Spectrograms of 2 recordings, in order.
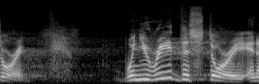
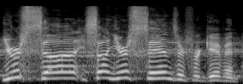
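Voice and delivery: emphatic; 9 semitones higher, 4 dB louder, slower than usual. Acted. Jesus line redone, higher and louder.

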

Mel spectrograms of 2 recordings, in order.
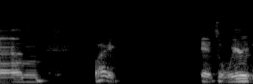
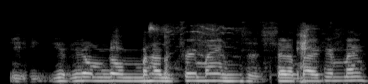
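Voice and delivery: higher, mumbled Southern voice; 5 semitones higher than usual. Pretend. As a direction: lightly play a rambling country soldier. Voicing the Southern soldier.

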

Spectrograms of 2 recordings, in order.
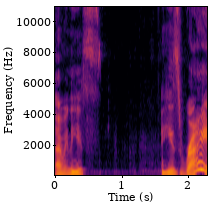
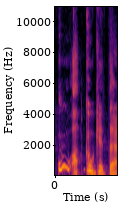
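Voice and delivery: high-pitched eager imitation; like a dog off after a toy; mock eager; 7 semitones higher than usual. Co-host mimics him fetching the Frisbee, mock eager.

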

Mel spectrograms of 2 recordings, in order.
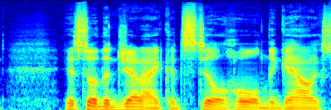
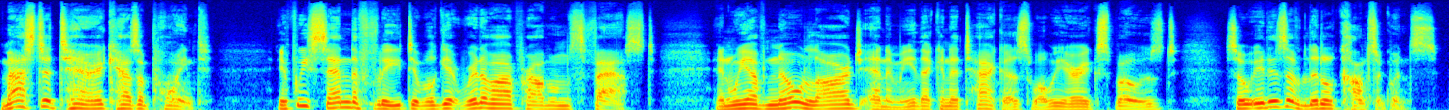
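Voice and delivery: higher, decisive leader's voice; imperious ruling to the council; commanding Grand Master; 7 semitones higher than usual. Acted. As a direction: cut in with authority.

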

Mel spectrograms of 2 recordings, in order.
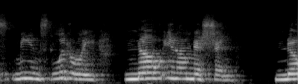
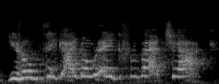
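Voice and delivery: high, softer voiced rebuke; incredulous reply, light and high; God; 8 semitones higher, 4 dB quieter than usual. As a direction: put on a pitched-up, gentle chiding voice. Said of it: "And God just said".

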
